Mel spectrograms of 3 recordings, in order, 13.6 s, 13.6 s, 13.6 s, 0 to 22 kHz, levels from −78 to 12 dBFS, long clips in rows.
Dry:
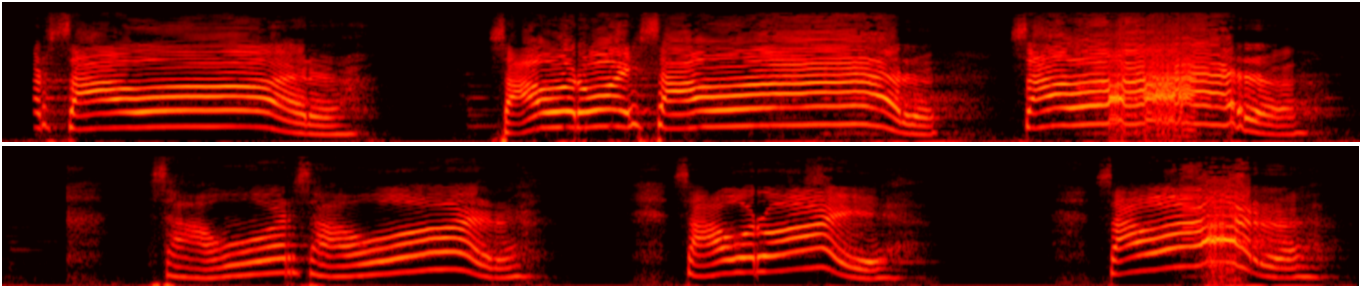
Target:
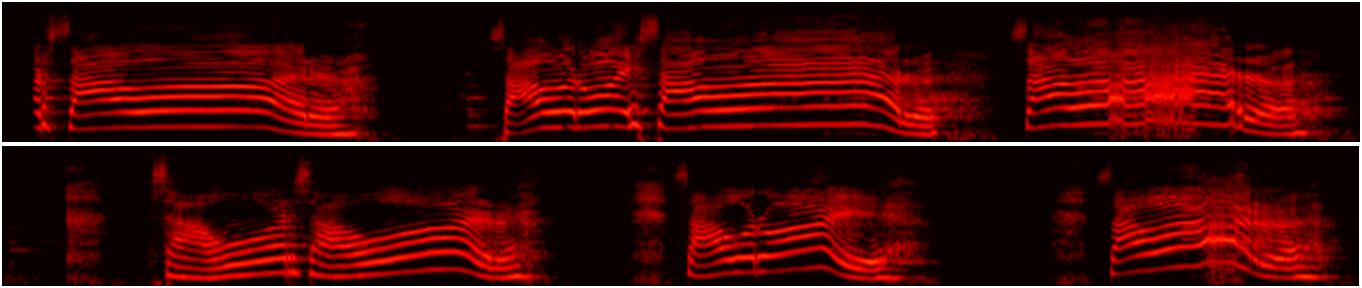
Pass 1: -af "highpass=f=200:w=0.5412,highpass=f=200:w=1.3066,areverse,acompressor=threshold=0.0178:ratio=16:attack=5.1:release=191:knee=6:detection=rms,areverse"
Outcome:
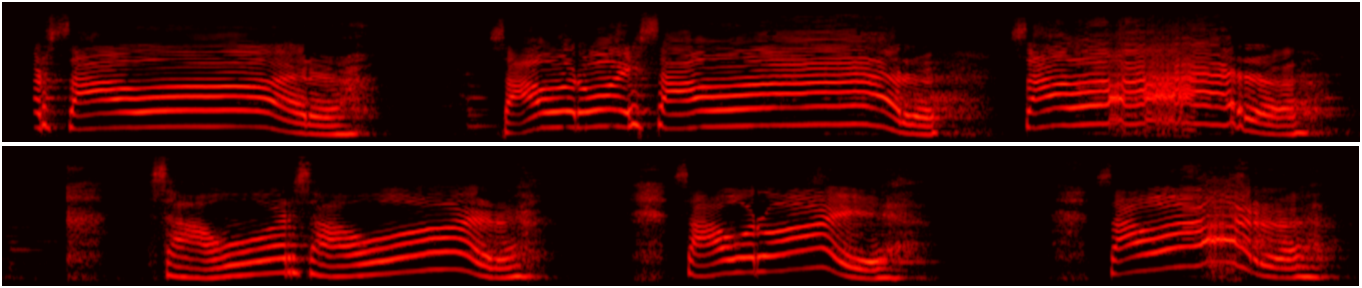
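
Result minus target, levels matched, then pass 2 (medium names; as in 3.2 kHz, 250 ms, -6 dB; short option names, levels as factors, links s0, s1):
125 Hz band -10.0 dB
-af "highpass=f=94:w=0.5412,highpass=f=94:w=1.3066,areverse,acompressor=threshold=0.0178:ratio=16:attack=5.1:release=191:knee=6:detection=rms,areverse"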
